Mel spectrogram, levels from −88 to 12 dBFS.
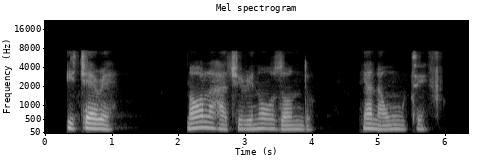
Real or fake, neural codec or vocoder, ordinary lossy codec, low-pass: fake; codec, 16 kHz in and 24 kHz out, 1 kbps, XY-Tokenizer; AAC, 32 kbps; 7.2 kHz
